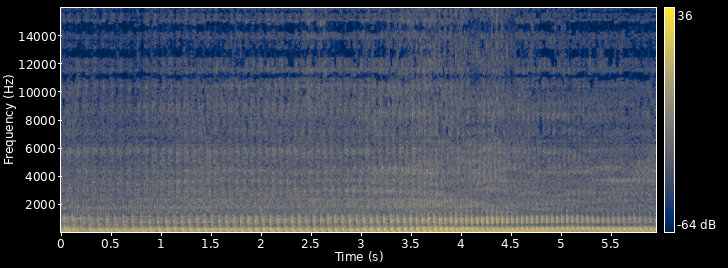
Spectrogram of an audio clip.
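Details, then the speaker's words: Vintage British T20M 200cc single-cylinder four-stroke race bike pulling away on a test ride after repairs: crisp, even firing rising smoothly with revs, never missing; it runs fine. "Well, he went out under his own power. He came back under his own power. So far, so good."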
